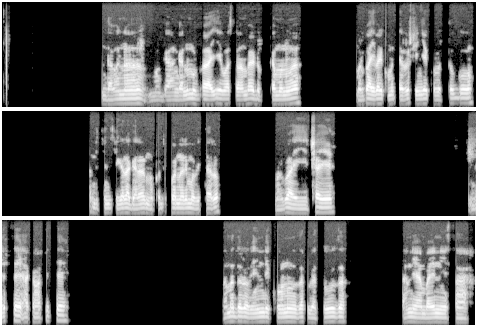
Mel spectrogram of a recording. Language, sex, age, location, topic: Kinyarwanda, male, 25-35, Kigali, health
